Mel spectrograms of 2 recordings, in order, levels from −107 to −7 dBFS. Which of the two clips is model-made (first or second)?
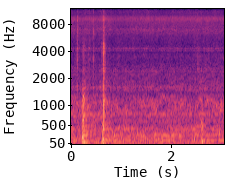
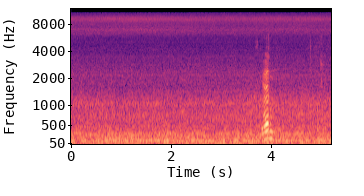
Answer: first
